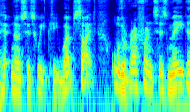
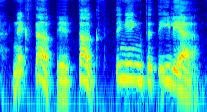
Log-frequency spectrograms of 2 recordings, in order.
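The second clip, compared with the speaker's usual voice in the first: affected, fake lisp; 5 semitones higher than usual. Re-enacting a Top of the Pops introduction, with a put-on lisp. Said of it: "That was affected, by the way".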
